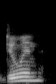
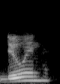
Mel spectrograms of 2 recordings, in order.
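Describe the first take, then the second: First: The name is said like the English word 'doing'. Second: The name is said like the English word 'doing'.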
